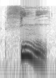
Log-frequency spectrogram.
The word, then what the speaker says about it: finis: Je finis. Remember, final S is not pronounced.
